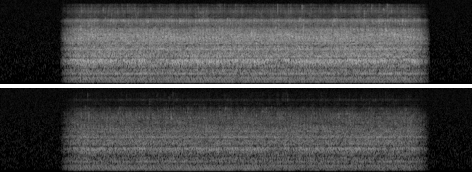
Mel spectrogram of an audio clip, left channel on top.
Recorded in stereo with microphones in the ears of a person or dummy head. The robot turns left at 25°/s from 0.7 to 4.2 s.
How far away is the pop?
No pop in this recording.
